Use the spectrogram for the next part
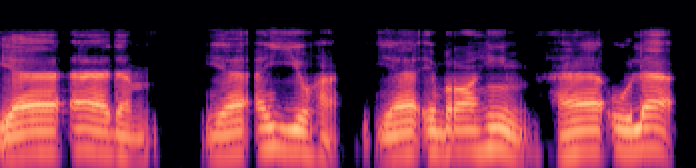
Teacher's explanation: فمقدار المد الجائز 4 أو 5 حركات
